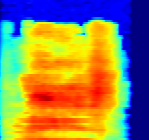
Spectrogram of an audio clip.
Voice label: voice male in peril says "please"; human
